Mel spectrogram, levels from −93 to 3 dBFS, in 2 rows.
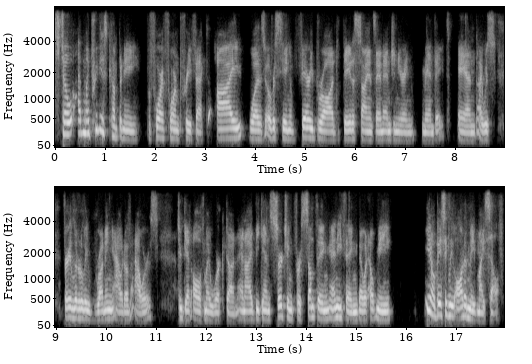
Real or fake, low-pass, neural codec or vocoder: real; 7.2 kHz; none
